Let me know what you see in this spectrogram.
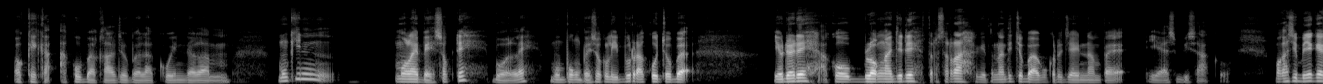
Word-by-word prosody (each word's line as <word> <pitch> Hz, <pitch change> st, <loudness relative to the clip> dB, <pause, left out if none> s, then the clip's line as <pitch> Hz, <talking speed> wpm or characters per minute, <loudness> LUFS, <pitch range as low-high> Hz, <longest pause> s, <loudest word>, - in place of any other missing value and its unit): Oke, -, -, -5 dB
Kak, -, -, -8 dB
aku -, -, -7 dB
bakal 95 Hz, 0 st, -5 dB
coba 100 Hz, -1 st, -7 dB
lakuin 100 Hz, +2 st, -9 dB
dalam 95 Hz, -2 st, -5 dB, 0.5 s
mungkin 235 Hz, +7 st, -4 dB, 0.6 s
mulai 125 Hz, -2 st, +5 dB
besok 120 Hz, +5 st, -2 dB
deh, 185 Hz, +2 st, +2 dB, 0.2 s
boleh, 90 Hz, -2 st, -4 dB
mumpung 110 Hz, 0 st, -4 dB
besok 100 Hz, +3 st, -4 dB
libur 115 Hz, +5 st, -1 dB
aku 120 Hz, +4 st, +3 dB
coba, 120 Hz, -1 st, +5 dB, 0.9 s
yaudah 140 Hz, +4 st, +7 dB
deh, 155 Hz, 0 st, +9 dB
aku 125 Hz, -2 st, +1 dB
blong 130 Hz, +1 st, +6 dB
aja 125 Hz, +2 st, +2 dB
deh, 145 Hz, +1 st, +5 dB
terserah, 130 Hz, +1 st, 0 dB
gitu. 110 Hz, -, -10 dB
Nanti 115 Hz, +4 st, -4 dB
coba 125 Hz, -, +3 dB
aku -, -, -14 dB
kerjain 110 Hz, -2 st, -5 dB
sampe 275 Hz, -, -7 dB
ya 100 Hz, -5 st, -10 dB
sebisa 115 Hz, -2 st, -13 dB
aku. -, -, -25 dB, 0.5 s
Makasih 145 Hz, +3 st, -1 dB
banyak 155 Hz, +2 st, +4 dB
120 Hz, 160 wpm, -21 LUFS, 100-140 Hz, 0.9 s, deh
